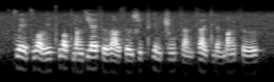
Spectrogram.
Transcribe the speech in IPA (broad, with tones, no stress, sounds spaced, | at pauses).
t͡s w e˥˨ ɪ̯ t͡s w ɔ˥˨ l i˦ t̪ʰ w ɔ˥˨ t̪ j ɑ˨˦ ŋ ɕ j ɛ˦ s ɹ̩˨˦ l ɑ˨˩ ʊ̯ s ɹ̩˨˦ ɕ y˨˦ t̪ʰ i˥˨ n ʈ͡ʂ ʊ˦ ŋ t͡s a˨˩ n s a˥˨ ɪ̯ t̪ j ɛ˨˩ m w ɑ˦ ŋ s ɹ̩˨˦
